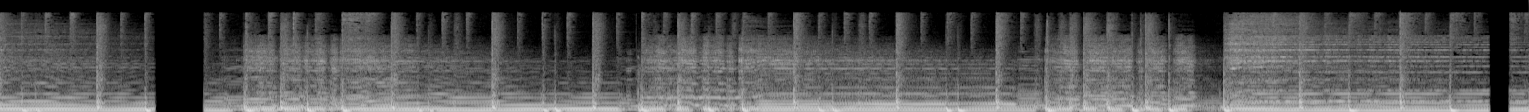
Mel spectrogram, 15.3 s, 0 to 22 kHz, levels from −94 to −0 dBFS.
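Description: The sound fades to silence at 1.54 s and stays muted until 2.06 s, then drops out again from 14.89 to 15.12 s. Both are digital broadcast dropouts: the receiver stopped getting valid frames and muted, losing about 480 ms and 192 ms of programme.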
